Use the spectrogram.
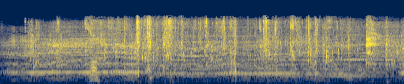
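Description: Water splashes and sloshes as a man dunks his head into a water trough at an oasis with palm trees where a flock of sheep is drinking, with bursts of churning liquid over a steady background hum.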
